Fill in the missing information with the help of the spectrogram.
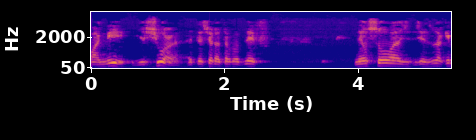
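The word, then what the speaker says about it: ישוע: Por exemplo, a gente sabe que a pronúncia hebraica de Yoshua a pronúncia aramaica de Yoshua é Yeshua, a gente sabe disso, né?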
